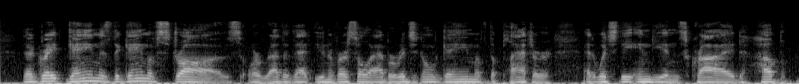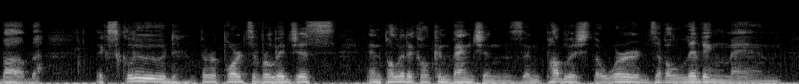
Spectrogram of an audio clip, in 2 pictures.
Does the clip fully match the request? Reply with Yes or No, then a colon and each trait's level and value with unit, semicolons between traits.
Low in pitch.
Yes: low, 110 Hz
